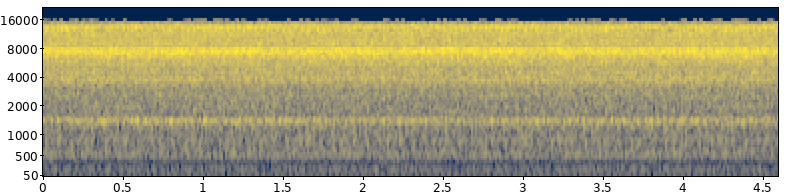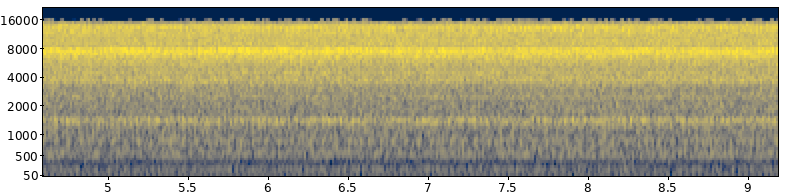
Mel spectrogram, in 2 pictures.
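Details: Toyota 2ZZ-GE engine at a normal idle, steady and even; the constant airy hiss comes from an induction kit; no knocks or misses, sounds healthy.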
